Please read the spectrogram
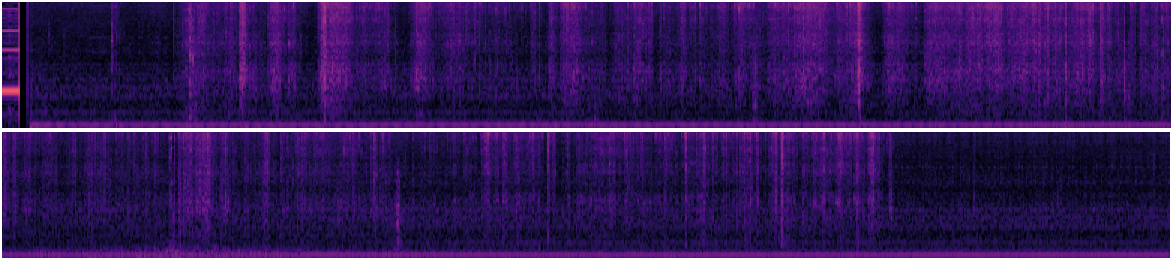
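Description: Crinkling and rustling of a plastic courier mailer and its plastic wrapping being handled and torn open, with scattered sharp crackles that die away near the end, over a steady low hum.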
